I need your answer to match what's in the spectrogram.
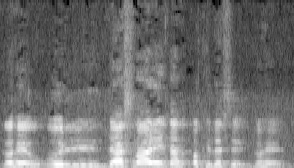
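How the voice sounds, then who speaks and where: A woman chatting casually in an excitable, slangy way during a family game. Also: medium pitch, very fast, background noise. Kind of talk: casual chat. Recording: handheld phone, busy household chatter.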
